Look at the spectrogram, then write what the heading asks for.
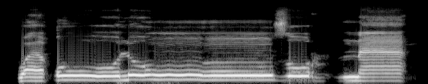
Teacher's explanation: নুন সাকিনের পরে ইকফার হরফ জ আসছে, এই কারণে এই নুন সাকিনকে নাকের ভিতরে লুকাইয়া গুন্নার সহিত পড়ব।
